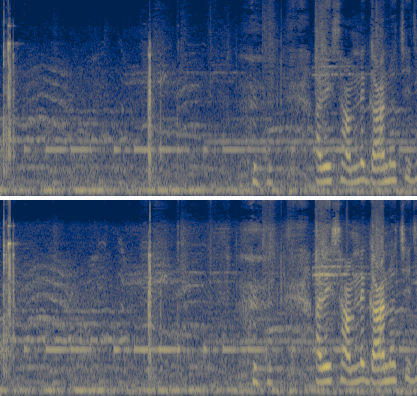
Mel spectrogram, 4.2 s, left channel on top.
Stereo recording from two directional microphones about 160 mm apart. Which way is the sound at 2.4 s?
5° left (ahead or behind).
